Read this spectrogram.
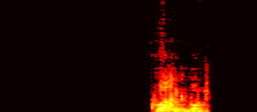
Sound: fast Pronunciation

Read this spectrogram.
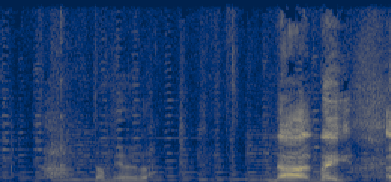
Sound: sighs

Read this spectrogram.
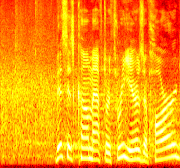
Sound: applause

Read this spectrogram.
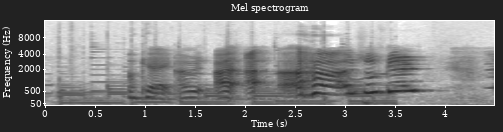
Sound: laughing

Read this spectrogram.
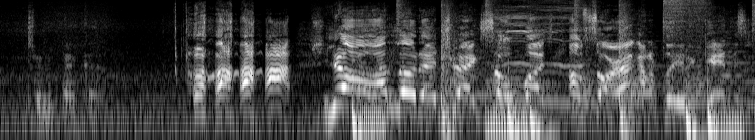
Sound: laughing

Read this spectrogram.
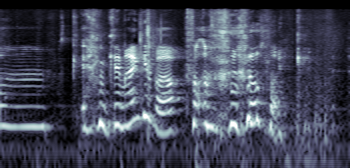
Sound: laughs

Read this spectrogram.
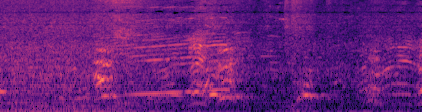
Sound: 𝘋𝘰𝘨𝘴 𝘣𝘢𝘳𝘬𝘪𝘯𝘨

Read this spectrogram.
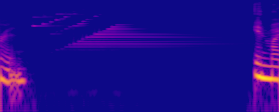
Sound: chime sound

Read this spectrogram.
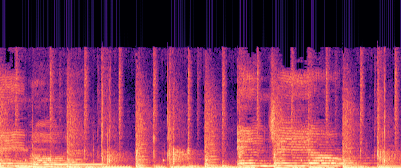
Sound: clap! clap!

